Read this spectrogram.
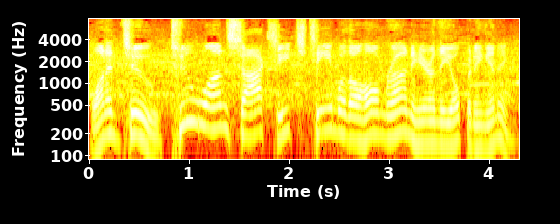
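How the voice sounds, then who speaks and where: A man calling radio baseball play-by-play, with brisk calls that climb into shouts on big hits. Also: a little high, animated, noisy background. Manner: brisk calls that rise into shouted home run calls. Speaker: play-by-play announcer.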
